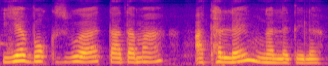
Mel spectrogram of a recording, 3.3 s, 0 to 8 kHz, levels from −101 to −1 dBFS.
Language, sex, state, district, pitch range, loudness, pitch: Wancho, female, Arunachal Pradesh, Longding, 190-225 Hz, -19 LUFS, 205 Hz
